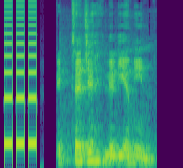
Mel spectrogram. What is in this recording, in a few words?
Move Right with effects Arabic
